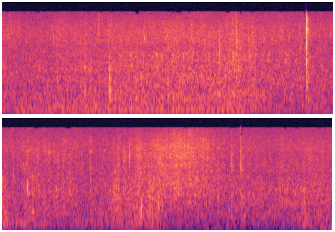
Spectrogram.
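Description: Wind and water rushing past a sailing yacht under way, with a few light clicks and knocks. A low hum stops abruptly about two and a half seconds in.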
